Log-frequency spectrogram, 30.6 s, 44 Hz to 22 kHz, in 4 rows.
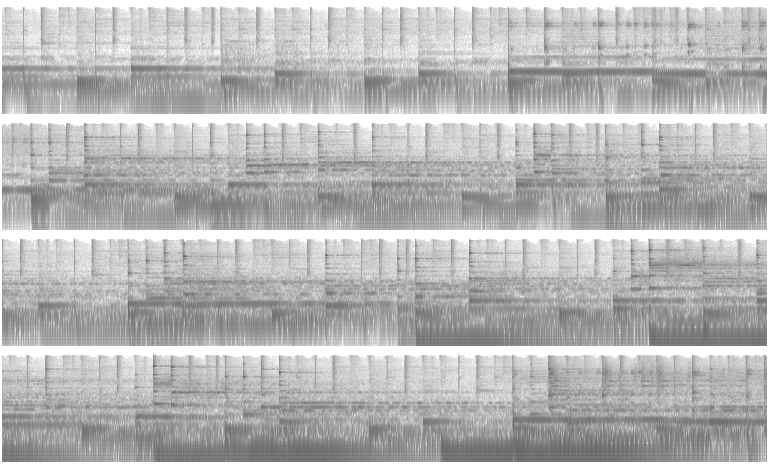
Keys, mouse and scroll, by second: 3.6 Left, 6.4 ctrl+s, 11.0 ctrl+-, 18.1 ctrl+j, 23.2 ctrl+t.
